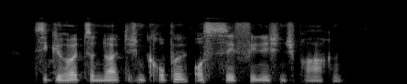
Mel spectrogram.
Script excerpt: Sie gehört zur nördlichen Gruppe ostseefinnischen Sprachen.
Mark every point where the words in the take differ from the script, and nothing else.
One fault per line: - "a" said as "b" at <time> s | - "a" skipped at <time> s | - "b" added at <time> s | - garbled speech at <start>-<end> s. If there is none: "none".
none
